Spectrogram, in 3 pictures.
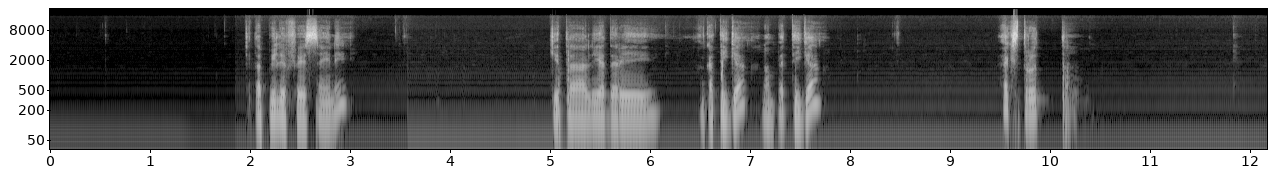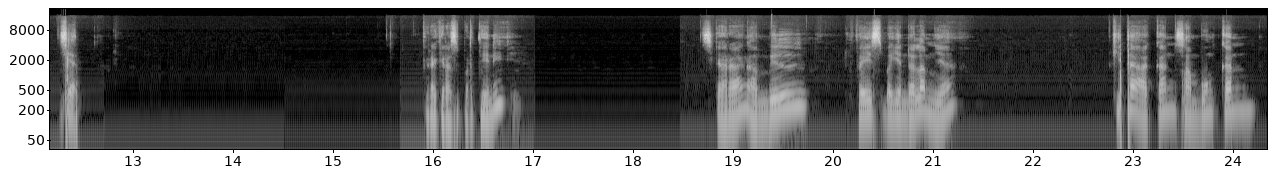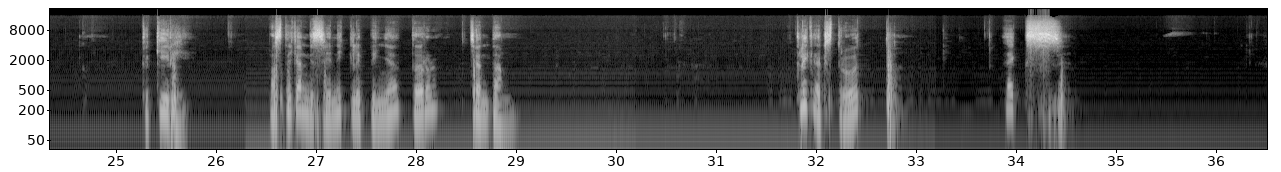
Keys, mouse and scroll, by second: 0.0 click, 3.6 click, 6.1 KP_3, 11.9 e, 14.9 click, 16.3-18.4 middle drag, 30.2 click, 33.3 e, 34.2 x.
